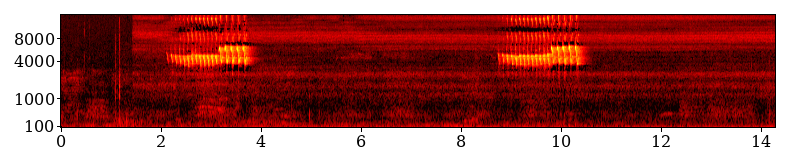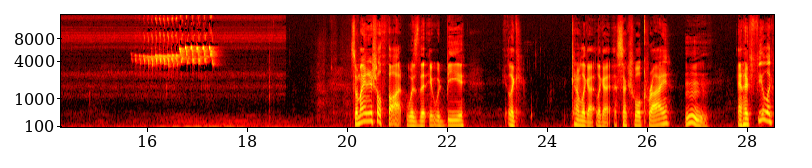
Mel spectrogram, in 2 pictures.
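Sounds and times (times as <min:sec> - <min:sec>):
Lucy's Warbler singing bright rapid trilling phrases: 0:02.0 - 0:04.0, 0:08.6 - 0:10.7, 0:15.6 - 0:17.6
speech: 0:20.2 - 0:22.5, 0:23.2 - 0:23.6, 0:24.6 - 0:28.5.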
